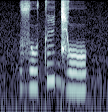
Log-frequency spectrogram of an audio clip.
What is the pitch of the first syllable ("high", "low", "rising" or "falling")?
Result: low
